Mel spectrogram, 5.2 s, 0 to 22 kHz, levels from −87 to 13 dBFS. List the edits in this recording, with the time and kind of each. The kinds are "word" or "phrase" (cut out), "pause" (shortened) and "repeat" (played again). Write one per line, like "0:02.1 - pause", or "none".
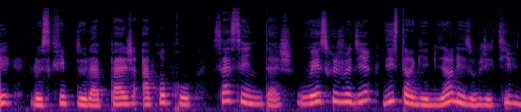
0:03.7 - pause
